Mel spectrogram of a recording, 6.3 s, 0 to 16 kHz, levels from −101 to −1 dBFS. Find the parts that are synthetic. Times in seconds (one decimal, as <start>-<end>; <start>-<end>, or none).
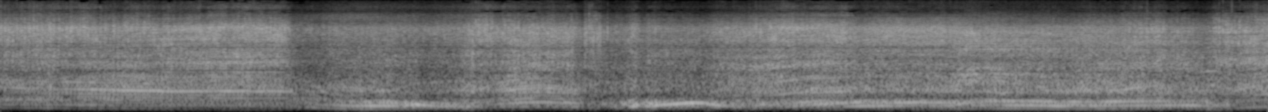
0.9-4.7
